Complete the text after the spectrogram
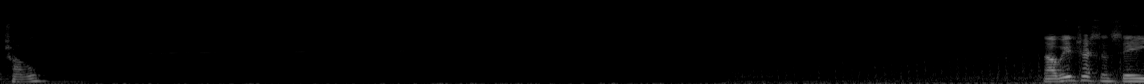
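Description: A helicopter engine whines, rising in pitch as it starts up.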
